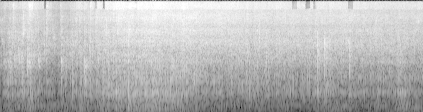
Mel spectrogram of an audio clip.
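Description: Loud, crackling sizzle of chopped food frying in hot coconut oil, steady and close, with faint scraping bursts.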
